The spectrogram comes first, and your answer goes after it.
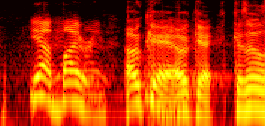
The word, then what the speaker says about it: Byron: i introduced you as byron is that gonna pronounce your name right yeah byron okay okay because i was like damn like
